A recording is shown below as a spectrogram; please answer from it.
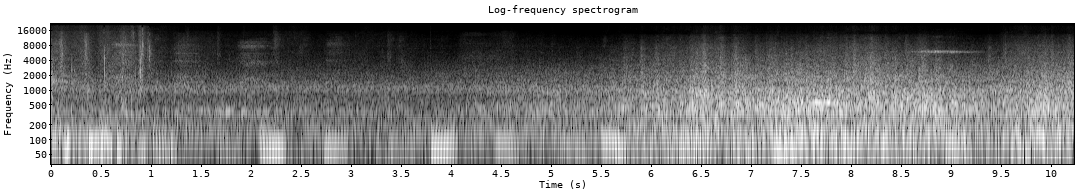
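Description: A subway train rushes past in the Mirror's Edge video game, a deep rumbling roar that swells and grows louder and denser over the second half.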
